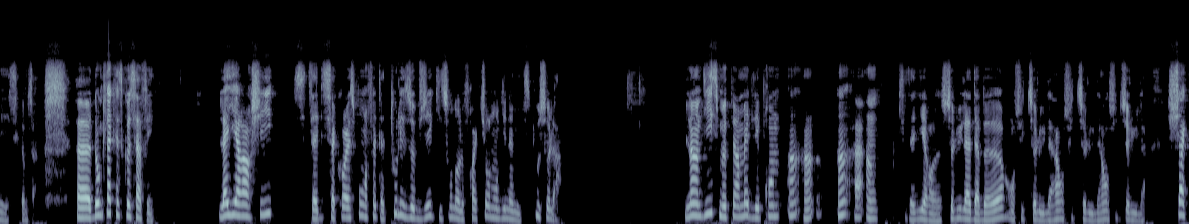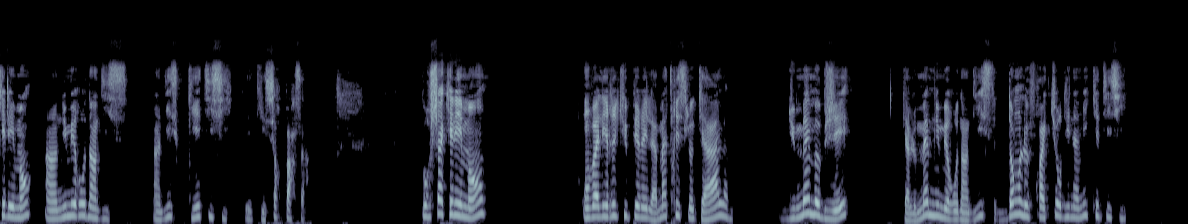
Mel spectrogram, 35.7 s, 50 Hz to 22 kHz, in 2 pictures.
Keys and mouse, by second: 1.8 click, 14.0 click, 15.3 click, 19.2 click, 30.3 click.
